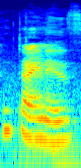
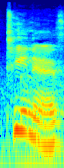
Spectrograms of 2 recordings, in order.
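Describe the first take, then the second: First: The first syllable sounds like 'tie'. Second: The first syllable sounds like 'tee'. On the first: The speaker calls it wrong. "not Tynez" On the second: The speaker calls it right. "is Tinez"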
